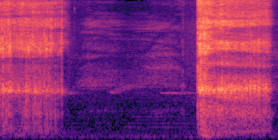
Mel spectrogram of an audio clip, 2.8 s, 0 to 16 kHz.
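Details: Simulated, exaggerated cartoon snoring in a comedy skit at 1 a.m.: two loud, rough snoring breaths separated by a quiet pause.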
